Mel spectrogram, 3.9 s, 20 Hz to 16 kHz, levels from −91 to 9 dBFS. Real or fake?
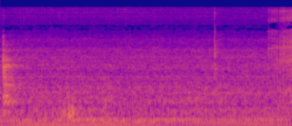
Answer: real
